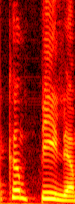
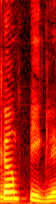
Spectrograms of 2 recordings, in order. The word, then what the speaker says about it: Campiglia: A pronúncia seria Campiglia, mas depois Campiglia. não tem como ninguém seguir, né? Porque Uhum. escreve diferente do que fala, né? Então, italiano. é Campiglia, italiano.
